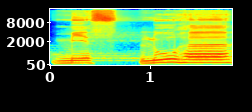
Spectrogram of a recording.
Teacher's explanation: Huruf H dibaca panjang 2 harokat karena di depannya terdapat alif ya. Kita baca panjang 2 harokat.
